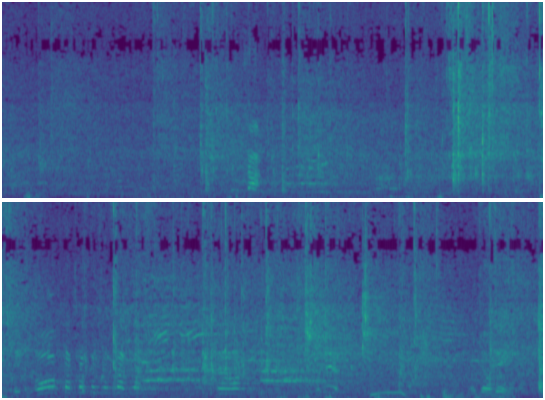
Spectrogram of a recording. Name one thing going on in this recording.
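Hockey sticks clack on a puck and the hard floor in a large echoing hall.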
